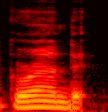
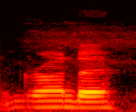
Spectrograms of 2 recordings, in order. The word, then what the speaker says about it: Grande: it's pronounced Grand yeah it's like you know when you order from Starbucks they call it a grande right you're right it's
